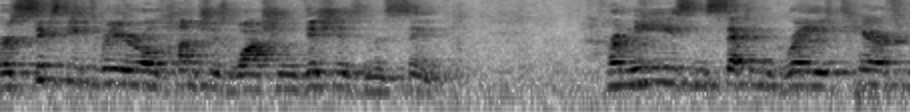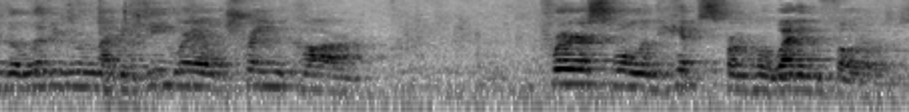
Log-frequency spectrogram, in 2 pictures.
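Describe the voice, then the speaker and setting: The speech comes with an American accent at a moderate pace. Pitch variation is ordinary, and there is noticeable background noise. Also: man, high pitch for a man. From New York City. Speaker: spoken word poet. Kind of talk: spoken word poetry performance.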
